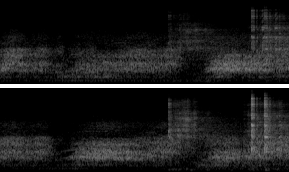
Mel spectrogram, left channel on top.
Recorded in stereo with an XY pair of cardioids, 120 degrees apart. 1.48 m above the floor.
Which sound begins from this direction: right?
Chewing, at 1.7 s.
